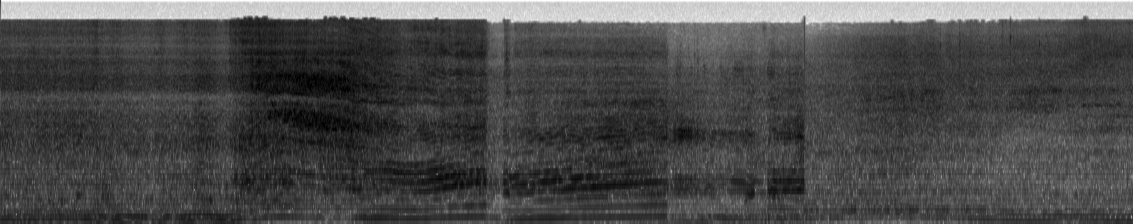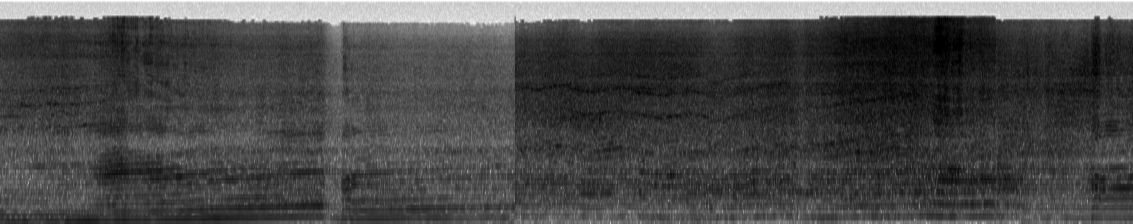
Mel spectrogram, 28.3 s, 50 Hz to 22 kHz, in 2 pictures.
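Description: VW Polo G60 race car's supercharged four-cylinder engine driven hard up a hill climb. Its pitch climbs and drops at each gear change, over several separate runs spliced together.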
